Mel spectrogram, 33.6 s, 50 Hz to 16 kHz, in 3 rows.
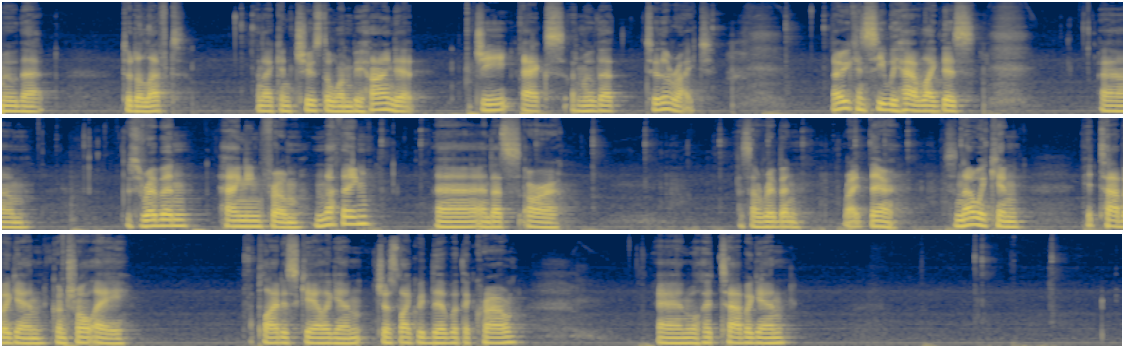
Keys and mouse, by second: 4.6 g, 7.8 alt+shift+click, 8.6 shift+click, 8.7 alt+shift+middle click, 9.4 shift+middle click, 14.9 alt+shift+middle click, 16.1 middle click, 16.2 alt+click, 17.1 alt+click, 18.3 alt+click, 18.8 click, 19.7 shift+middle click, 20.0 middle click, 20.7 alt+shift+middle drag, 21.9 Tab, 22.9 ctrl+a, 28.7 Tab, 32.8 middle click, 32.9-33.6 alt+drag.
